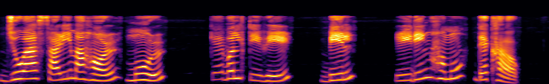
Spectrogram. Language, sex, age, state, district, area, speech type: Assamese, female, 18-30, Assam, Tinsukia, urban, read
